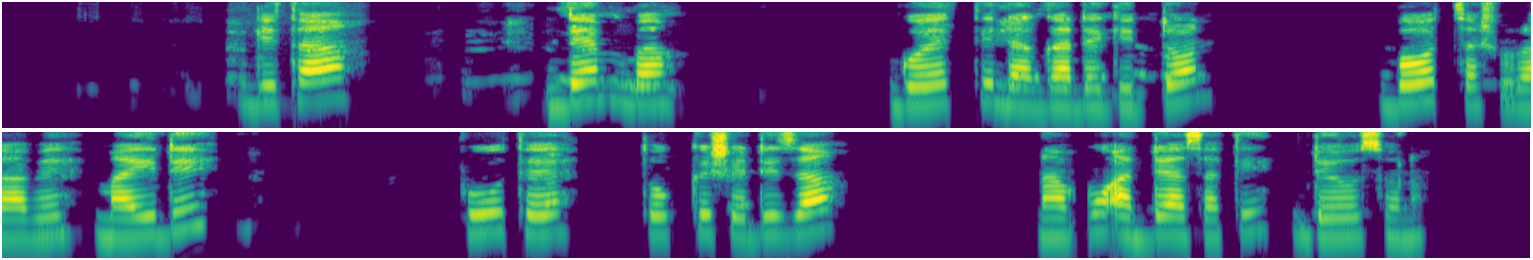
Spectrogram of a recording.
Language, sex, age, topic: Gamo, female, 18-24, government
